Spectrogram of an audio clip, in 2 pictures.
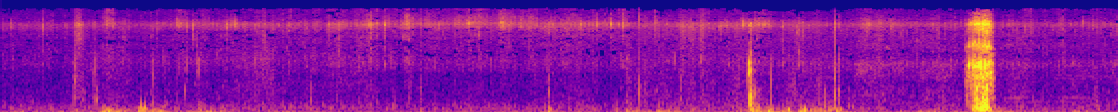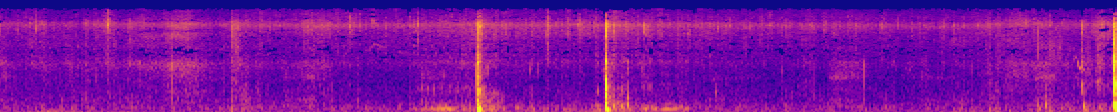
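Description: Rams butting heads in a sheep flock: scattered sharp knocks, two very sharp ones about two-thirds of the way in, and a louder, duller bump near the middle.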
